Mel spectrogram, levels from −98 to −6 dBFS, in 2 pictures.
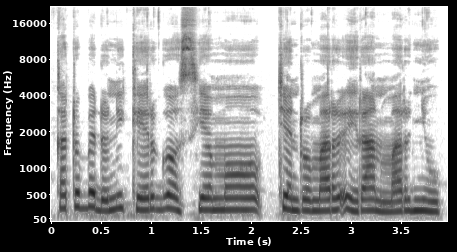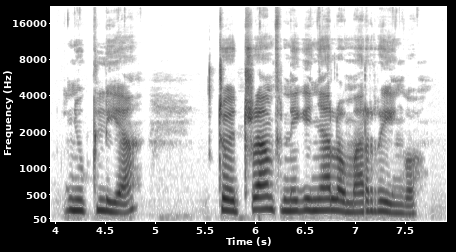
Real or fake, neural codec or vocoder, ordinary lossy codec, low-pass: real; none; none; none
